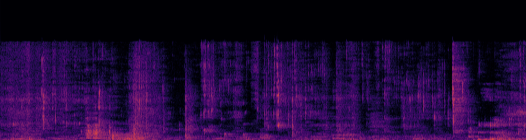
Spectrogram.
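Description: Close-up eating sounds of fried chicken being chewed: irregular wet, smacking chewing noises, with louder bursts about a second in and near the end.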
